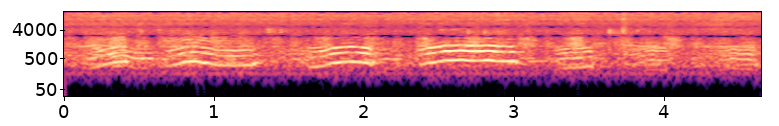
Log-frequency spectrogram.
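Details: Litter of puppies under a day old, recorded the morning after they were born. A few drawn-out, arching squeals, each rising then falling, come singly with short gaps in a quiet room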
